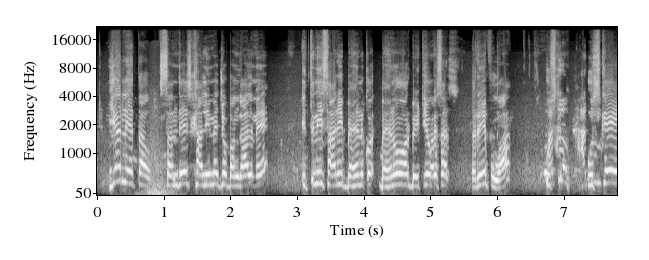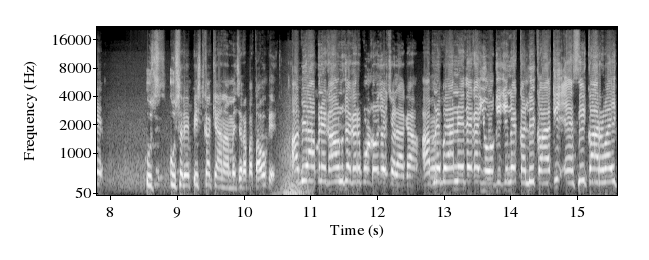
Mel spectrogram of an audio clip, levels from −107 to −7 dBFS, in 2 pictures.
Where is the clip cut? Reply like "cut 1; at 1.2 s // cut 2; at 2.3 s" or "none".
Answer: cut 1; at 0.8 s // cut 2; at 10.7 s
